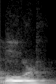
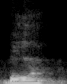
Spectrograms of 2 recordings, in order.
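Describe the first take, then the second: First: "bored" said as the misread word, ending in a d sound; the first wrong read of "bored" with the d. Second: "born" said softly, ending in an n sound with no d; corrected word. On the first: Streamer corrects a misread chat word, first "bored" with a d. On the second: Streamer corrects a misread chat word, "born" soft with an n ending. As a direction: settle on "born" quietly, with the n ending. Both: Shown as a demonstration. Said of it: "Twist, born, not bored".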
